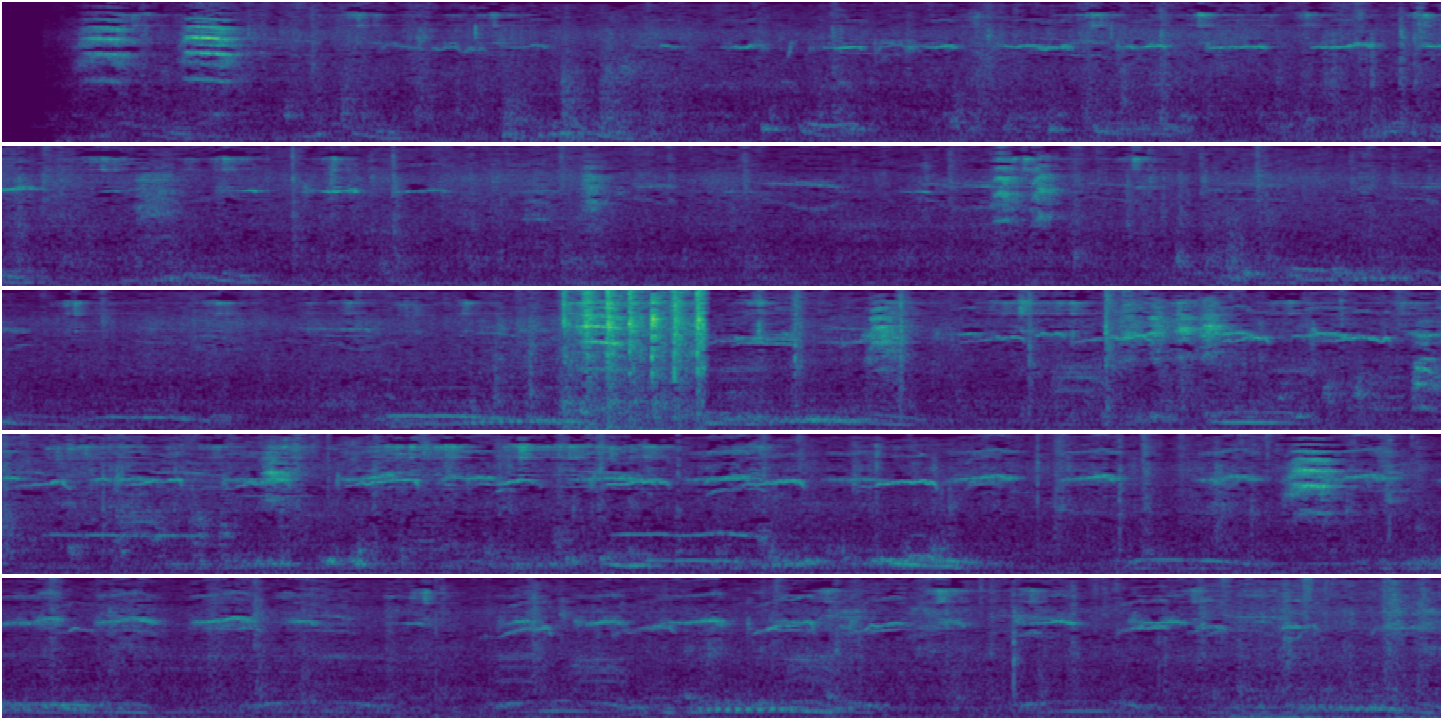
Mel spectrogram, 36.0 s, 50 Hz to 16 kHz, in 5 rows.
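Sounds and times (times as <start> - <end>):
pigeons cooing: 0.3 - 35.9
wings fluttering: 16.8 - 19.0.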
